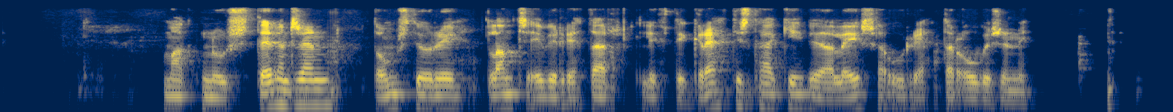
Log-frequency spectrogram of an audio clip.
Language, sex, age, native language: Icelandic, male, 30-39, Icelandic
